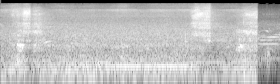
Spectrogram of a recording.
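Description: Road vehicle running close by: a steady engine hum under a noisy wash, with bursts of hiss about a third of a second in and again near the end. The sound cuts off suddenly just before the end.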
